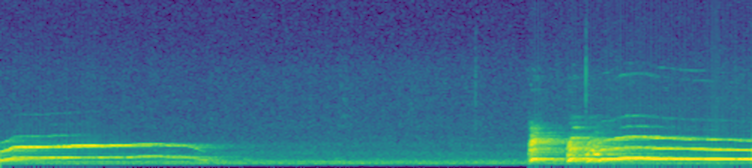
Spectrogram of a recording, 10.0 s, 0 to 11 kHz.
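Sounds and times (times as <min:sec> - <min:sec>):
coyote howl with brief yelp: 0:00.0 - 0:03.0, 0:07.1 - 0:10.0.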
